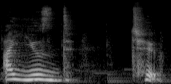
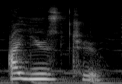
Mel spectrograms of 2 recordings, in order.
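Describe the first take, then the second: First: The D sound at the end of 'used' is pronounced. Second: The D sound at the end of 'used' is dropped. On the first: The speaker calls it wrong. "You can't say I used to" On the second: The speaker calls it right. "The D sound is gone"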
